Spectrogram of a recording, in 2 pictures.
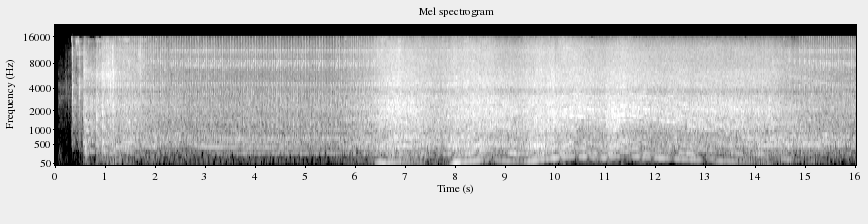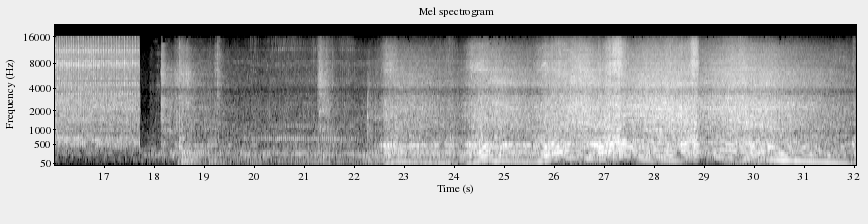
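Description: BMW 520i F10's 2.0-litre TwinPower Turbo four-cylinder engine starting, settling into a steady idle, then being revved several times, its pitch rising and falling. After a sudden cut about eighteen seconds in, it is revved repeatedly again.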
